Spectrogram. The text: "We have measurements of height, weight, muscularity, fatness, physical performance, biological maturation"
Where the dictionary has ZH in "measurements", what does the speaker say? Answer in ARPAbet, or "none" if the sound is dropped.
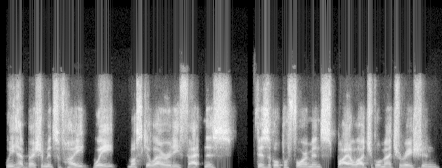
ZH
